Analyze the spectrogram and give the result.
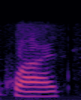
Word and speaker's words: Koire: You can read Rosa Quare's, some people pronounce it Quare, K-O-I-R-E, Rosa Quare, Behind the Green Mask.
